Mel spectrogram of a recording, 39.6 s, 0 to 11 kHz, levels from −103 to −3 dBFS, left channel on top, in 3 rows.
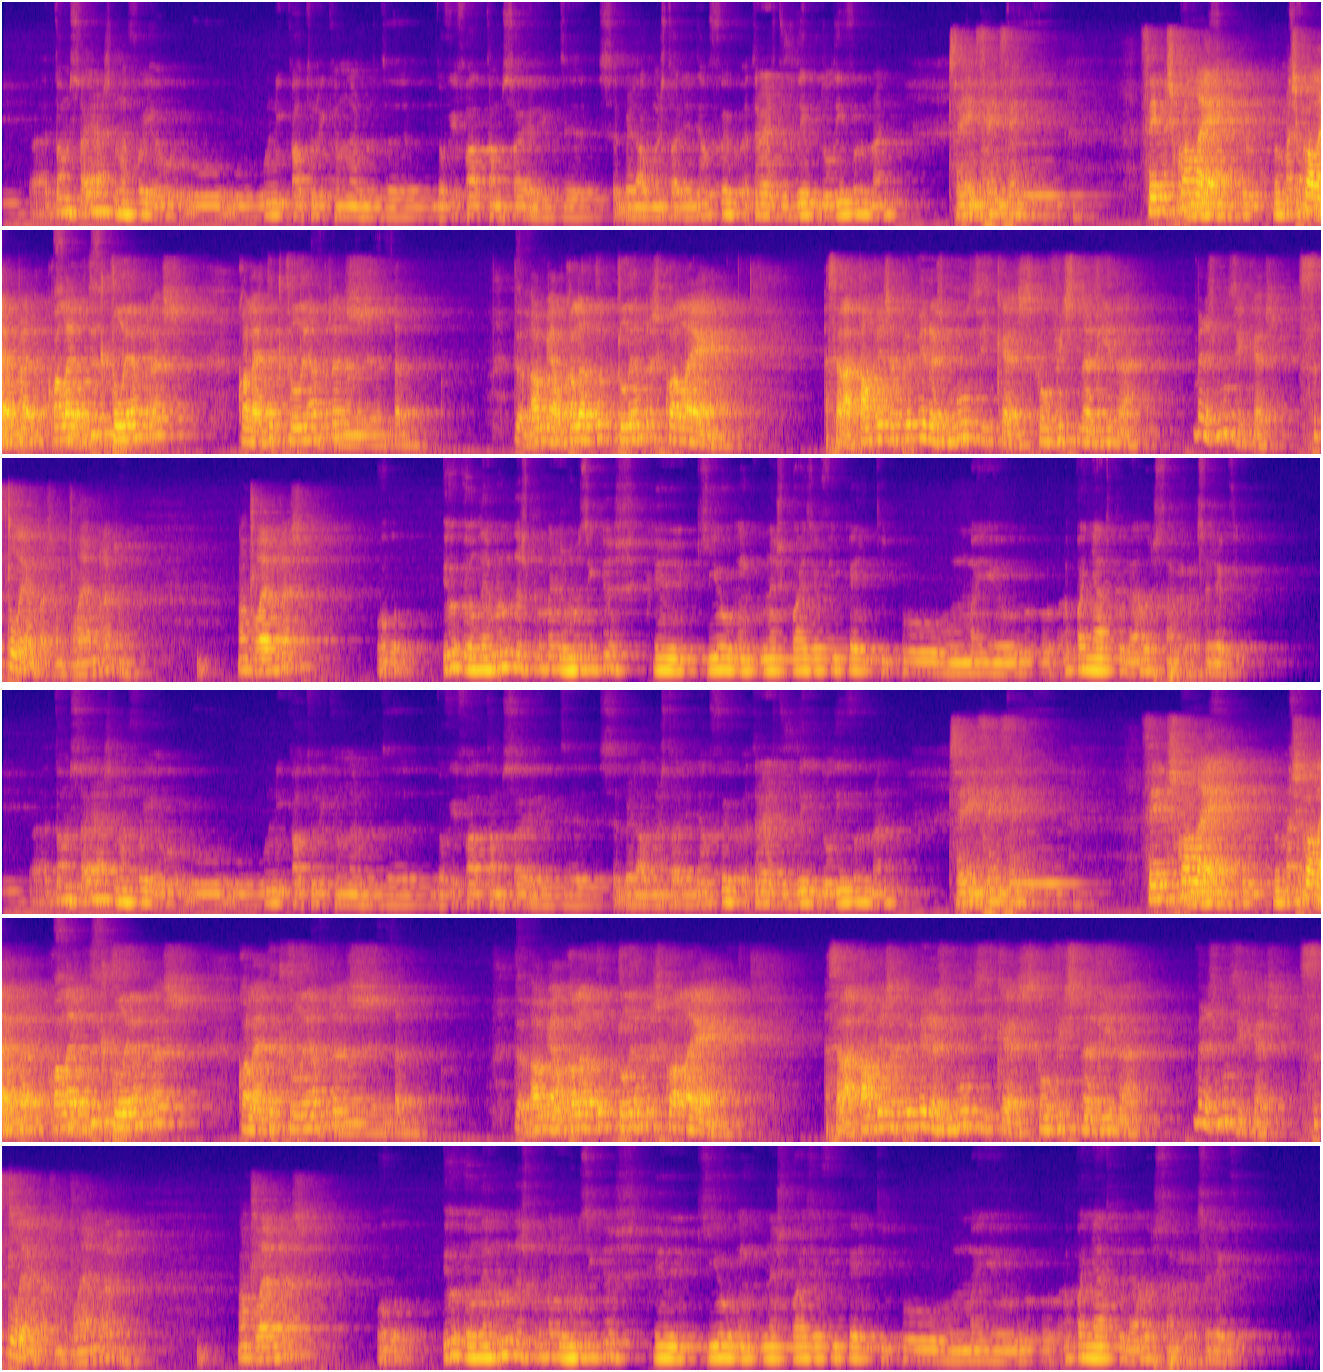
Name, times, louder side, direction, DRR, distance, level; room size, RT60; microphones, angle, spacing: voice 1, 0.3-8.9 9.6-10.6 11.7-14.5 16.3-17.4 18.4-18.5 27.5-27.7 30.1-30.5 30.8-38.7, left 1 dB, 30° left, 3 dB, 0.7 m, -26 dB
voice 2, 9.5-10.2 11.4-12.3 12.8-16.9 18.1-20.5 21.4-24.5 25.1-27.5 28.7-29.4, left 2 dB, 90° left, -1 dB, 1.3 m, -21 dB
9.0 x 3.8 x 4.0 m, 1.3 s
head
